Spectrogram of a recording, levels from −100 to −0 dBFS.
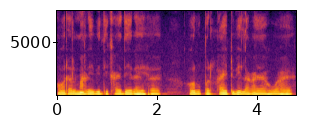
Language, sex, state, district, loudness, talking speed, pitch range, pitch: Hindi, male, Jharkhand, Palamu, -13 LUFS, 150 wpm, 145-160 Hz, 155 Hz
